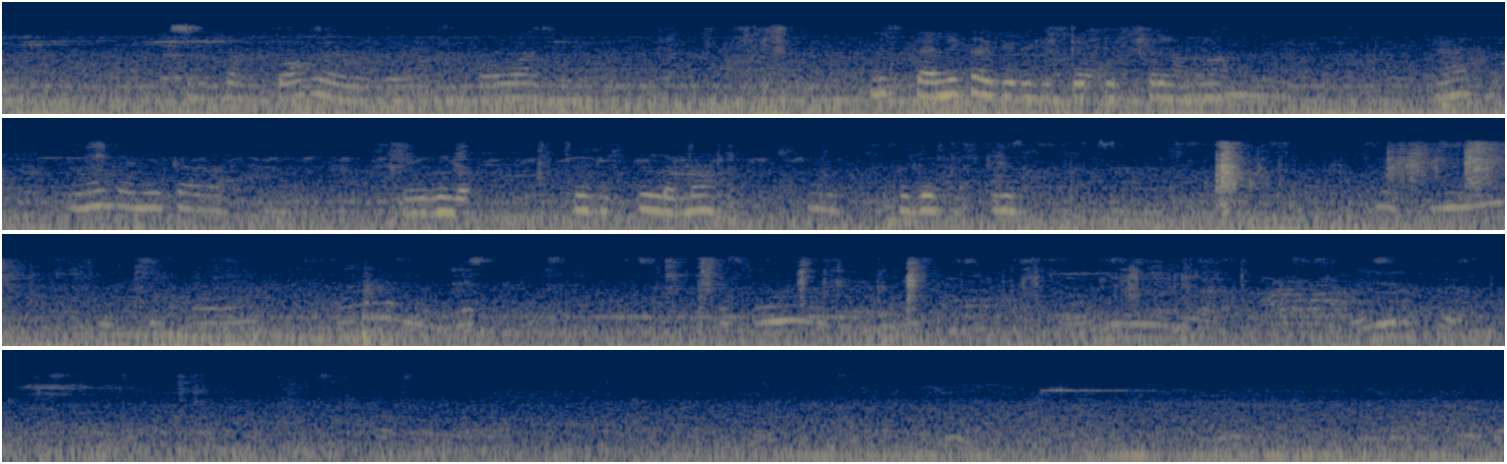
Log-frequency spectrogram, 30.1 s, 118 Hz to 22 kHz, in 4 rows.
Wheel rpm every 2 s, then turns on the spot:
0, 0, 0, 0, 0, 0, 0, 0, 0, 0, 0, 0, 0, 0, 0.
none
